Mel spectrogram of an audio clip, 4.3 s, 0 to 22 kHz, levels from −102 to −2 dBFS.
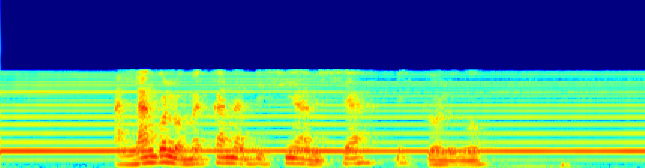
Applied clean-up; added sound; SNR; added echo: none; Bowed string instrument; 2 dB; none.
